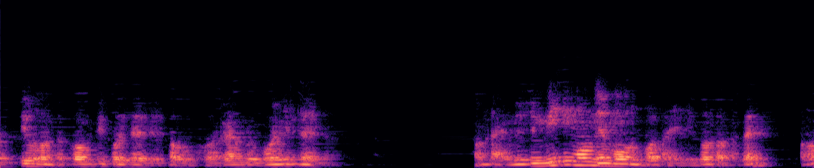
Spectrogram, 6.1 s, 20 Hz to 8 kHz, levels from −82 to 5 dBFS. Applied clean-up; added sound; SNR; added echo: neural mask model DeepFilterNet 3.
